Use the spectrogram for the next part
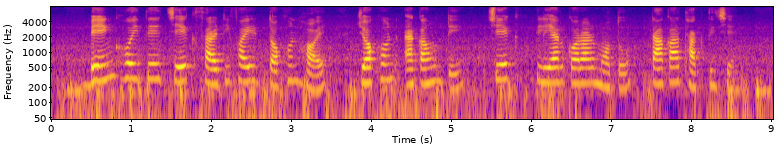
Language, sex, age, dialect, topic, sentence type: Bengali, female, 25-30, Western, banking, statement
